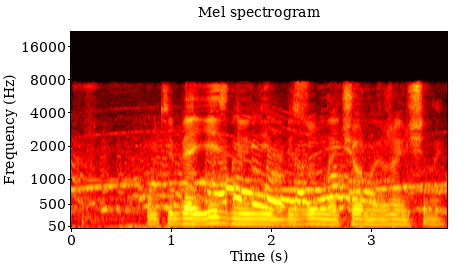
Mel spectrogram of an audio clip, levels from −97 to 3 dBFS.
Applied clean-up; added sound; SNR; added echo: none; Motor vehicle (road) / Siren; 1 dB; none.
